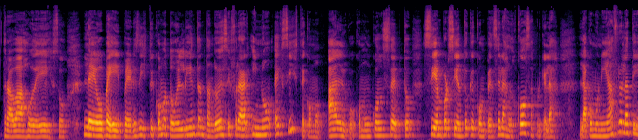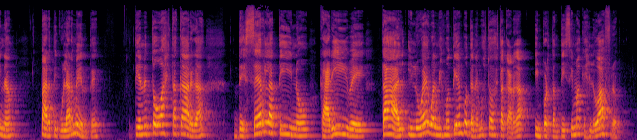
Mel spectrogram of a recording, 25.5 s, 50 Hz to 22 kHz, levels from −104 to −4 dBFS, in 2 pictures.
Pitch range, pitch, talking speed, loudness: 170-210 Hz, 185 Hz, 130 wpm, -30 LUFS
